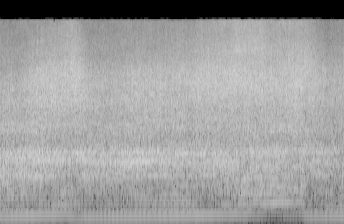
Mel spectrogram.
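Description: Car engine pulling under acceleration, its pitch climbing slowly and dropping suddenly at each gear change, about a second in and again near the end.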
